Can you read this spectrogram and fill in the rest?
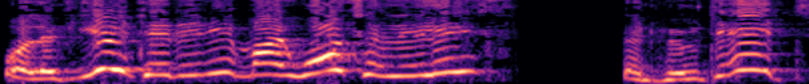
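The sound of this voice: Bellowing in a put-on character voice, the speaker uses a bright, sharp tone with big pitch swings at a moderate pace. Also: woman, extremely high pitch for a woman.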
